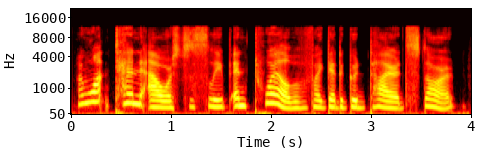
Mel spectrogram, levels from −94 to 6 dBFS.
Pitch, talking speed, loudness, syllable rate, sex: 250 Hz, 225 wpm, -17 LUFS, 4.6 syllables/s, female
